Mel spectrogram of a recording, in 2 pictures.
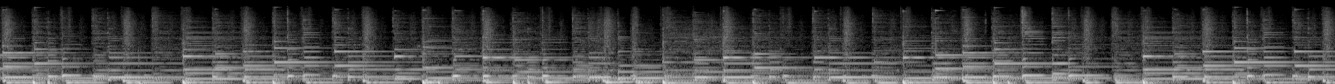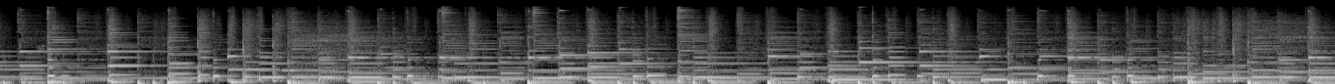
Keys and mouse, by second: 0.9 Left, 1.1 Left, 3.0 a, 7.0 middle click, 9.9 g, 12.2 g, 18.9 a, 19.2-19.9 middle drag, 22.4 ctrl+s.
